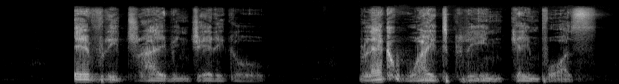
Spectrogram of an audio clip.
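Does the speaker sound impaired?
Yes: total laryngectomy; total laryngectomy for very rare deep laryngeal cancer, first in South Africa, breathes through neck; relearned speech, formerly artificial robotic voice like Stephen Hawking, speaking about 18 months, self-described sexy voice.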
